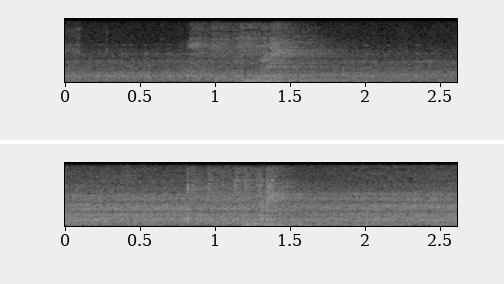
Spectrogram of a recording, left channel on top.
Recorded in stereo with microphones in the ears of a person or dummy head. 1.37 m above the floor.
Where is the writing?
75° right (ahead or behind), 2.5 m.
